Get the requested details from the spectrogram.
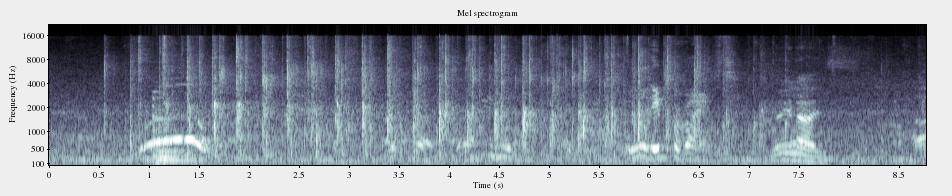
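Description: People in a crowd whoop and cheer.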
